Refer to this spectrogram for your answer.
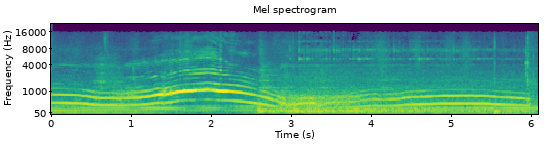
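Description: A cat named Bhuri, sitting on top of a fridge, lets out long, loud, wavering yowls that rise and fall in pitch, with a low, growly undertone and no one speaking.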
